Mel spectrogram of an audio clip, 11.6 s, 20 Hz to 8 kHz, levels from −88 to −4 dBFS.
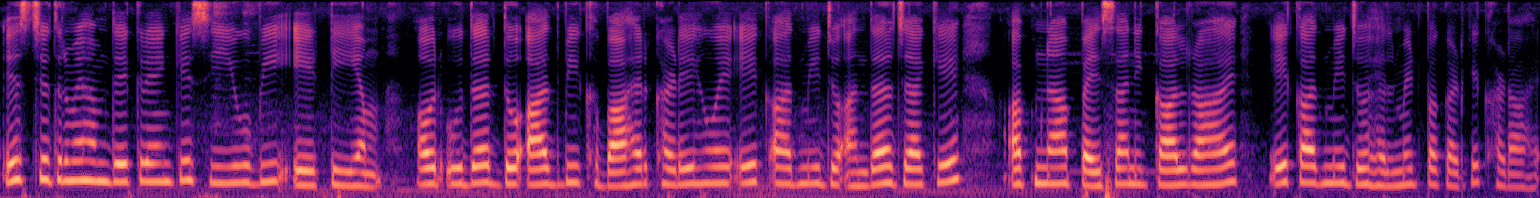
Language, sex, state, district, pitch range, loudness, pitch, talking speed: Hindi, female, Uttar Pradesh, Ghazipur, 230-260 Hz, -23 LUFS, 240 Hz, 180 wpm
